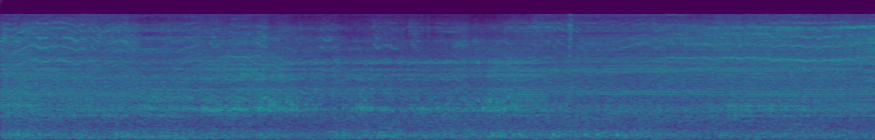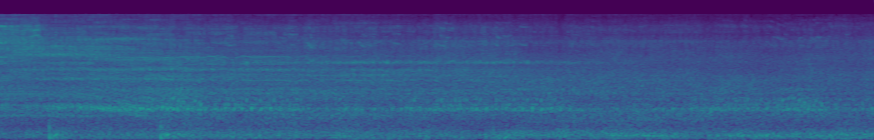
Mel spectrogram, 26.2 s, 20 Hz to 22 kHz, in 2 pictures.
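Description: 1/14-scale RC Caterpillar bulldozer running and pushing dirt: a steady machine sound of its drive and tracks, with a faint wavering whine.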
